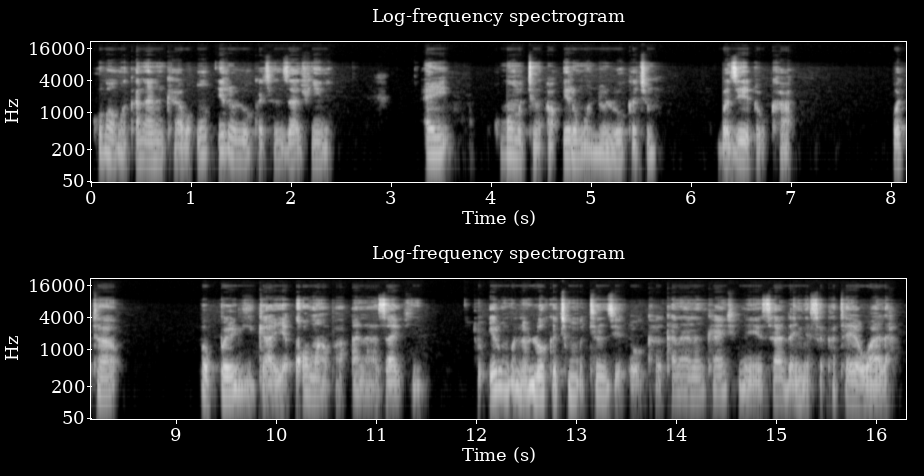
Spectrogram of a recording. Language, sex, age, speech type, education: Hausa, male, 15-29, spontaneous, tertiary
